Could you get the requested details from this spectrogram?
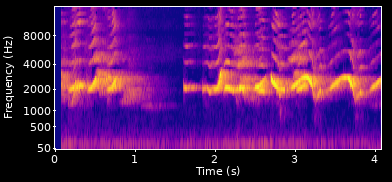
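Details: Two adult cinnamon cockatiels singing to each other in courtship display to attract a mate: bright whistled notes sweep upward in loops, a short silence, then a run of rising-and-falling warbled whistles.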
